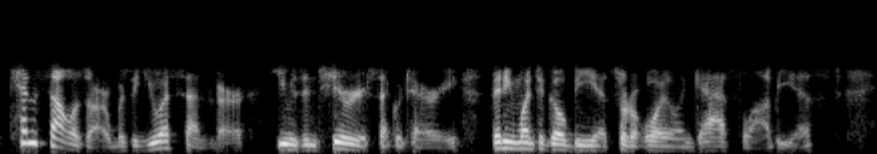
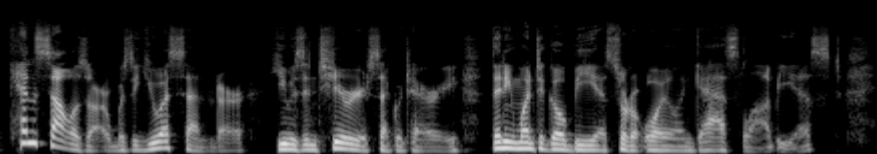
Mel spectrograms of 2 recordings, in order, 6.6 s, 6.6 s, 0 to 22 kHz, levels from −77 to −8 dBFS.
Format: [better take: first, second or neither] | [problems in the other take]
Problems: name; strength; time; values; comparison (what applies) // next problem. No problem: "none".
second | phone-call audio; nothing above 3.5 kHz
